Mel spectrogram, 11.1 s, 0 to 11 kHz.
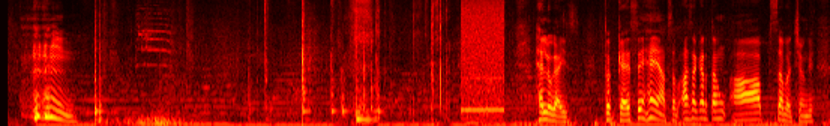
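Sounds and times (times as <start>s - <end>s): man clearing throat: 0.4s - 1.0s.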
